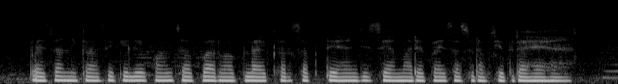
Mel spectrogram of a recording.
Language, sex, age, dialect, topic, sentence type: Magahi, female, 51-55, Southern, banking, question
